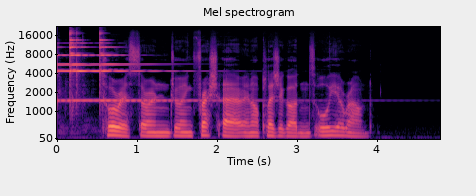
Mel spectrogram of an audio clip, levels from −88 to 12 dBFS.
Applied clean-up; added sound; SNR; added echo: none; Bell / Doorbell; 1 dB; none.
